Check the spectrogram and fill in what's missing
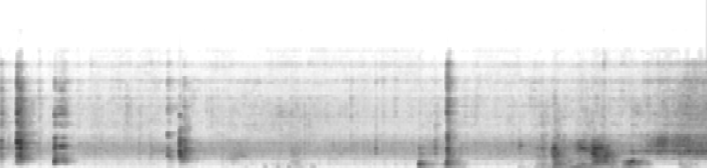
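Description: Vegetables being stirred in a frying pan with yogurt beaten with salt added, scattered spoon scrapes and clinks over a low sizzle, building into busier stirring near the end.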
